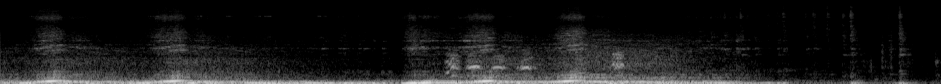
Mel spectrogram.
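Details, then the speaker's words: A 1969 Chevelle Malibu V8 during restoration, converted to an HEI distributor: several crisp throttle blips rise and fall cleanly over a deep rumble, then it settles. The engine is running strong and healthy. "we're going to start it up it runs great"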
